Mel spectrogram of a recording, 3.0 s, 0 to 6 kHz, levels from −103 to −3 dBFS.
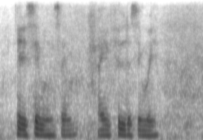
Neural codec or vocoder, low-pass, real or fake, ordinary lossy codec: codec, 16 kHz, 2 kbps, FreqCodec, larger model; 5.4 kHz; fake; Opus, 16 kbps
